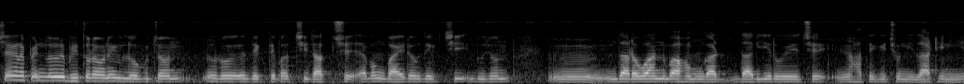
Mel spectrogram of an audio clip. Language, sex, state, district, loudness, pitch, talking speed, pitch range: Bengali, male, West Bengal, Jalpaiguri, -27 LUFS, 130 Hz, 155 wpm, 120-135 Hz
